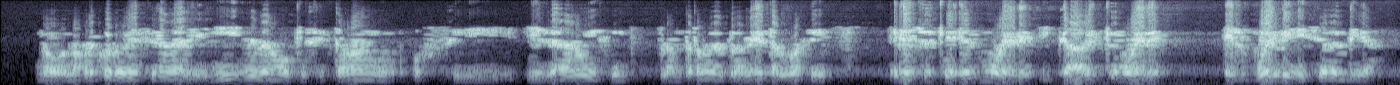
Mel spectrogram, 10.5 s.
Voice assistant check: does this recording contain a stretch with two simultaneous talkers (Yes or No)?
No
